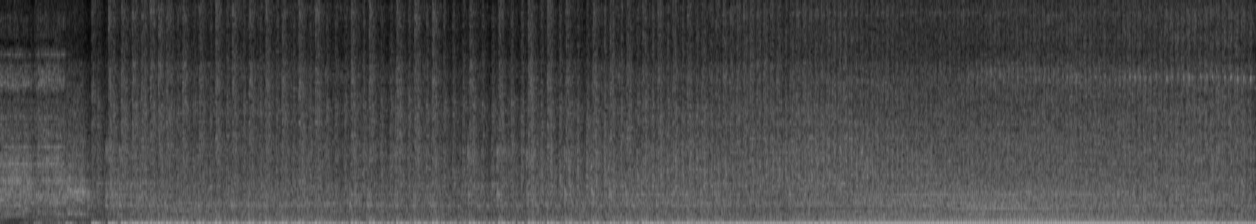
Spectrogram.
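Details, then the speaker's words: Project tractor with fuel fed through a makeshift container into the hose and a slightly leaking fuel pump diaphragm: after a brief crank it catches and settles into a steady, even low chug, smoking, no misses; normal idle. "sound like she's starting to run"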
